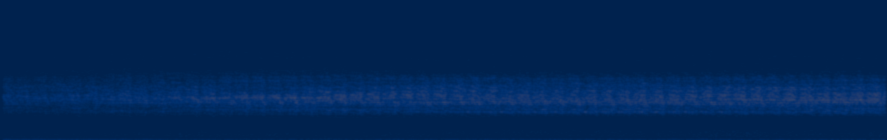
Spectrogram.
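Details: In eastern Pennsylvania in summer, cicadas produce a steady, high-pitched buzzing drone that holds unbroken throughout.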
